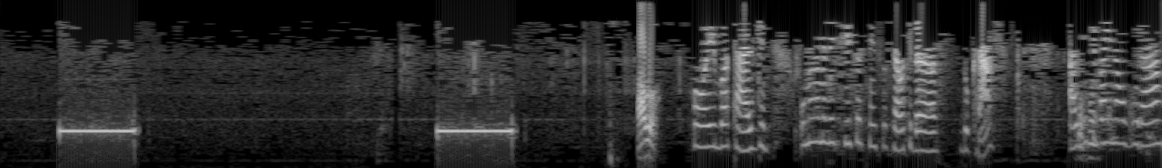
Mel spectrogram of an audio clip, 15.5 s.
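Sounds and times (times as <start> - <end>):
telephone tones during a call transfer: 0.8 - 1.9, 5.8 - 7.0
speech: 8.5 - 13.4, 14.3 - 15.4.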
